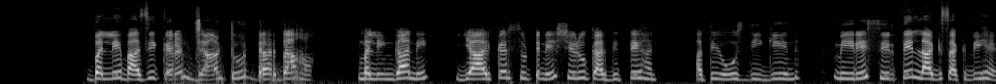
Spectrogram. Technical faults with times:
1.66-9.03 call bitrate drop

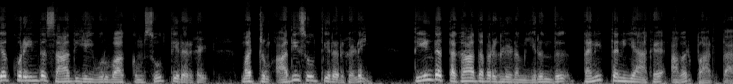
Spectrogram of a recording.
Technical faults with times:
0.00-7.33 Opus compression

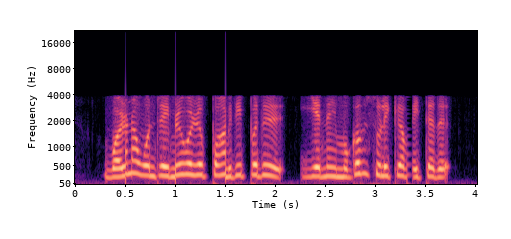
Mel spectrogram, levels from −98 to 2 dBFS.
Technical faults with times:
0.00-4.02 Bluetooth CVSD headset codec
0.50-1.50 chunks out of order
3.31-3.39 Bluetooth headset packet repeated

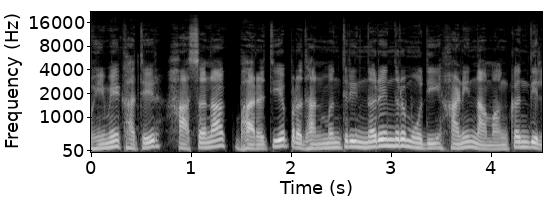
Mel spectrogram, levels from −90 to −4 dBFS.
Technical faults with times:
none

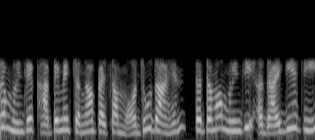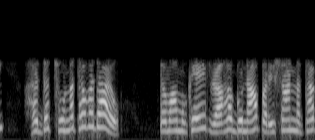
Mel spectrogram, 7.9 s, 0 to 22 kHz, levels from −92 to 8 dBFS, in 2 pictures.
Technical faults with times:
0.00-7.88 AMR narrowband mobile codec

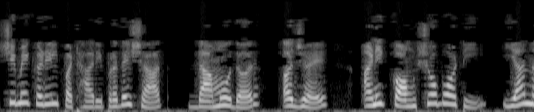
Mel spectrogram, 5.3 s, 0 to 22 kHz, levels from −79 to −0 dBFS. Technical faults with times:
0.00-5.34 WMA compression

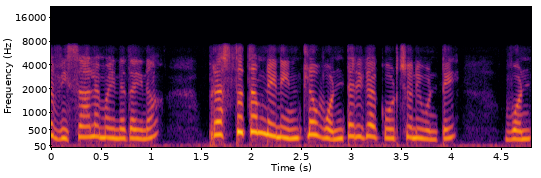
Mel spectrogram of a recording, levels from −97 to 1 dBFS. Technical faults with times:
none

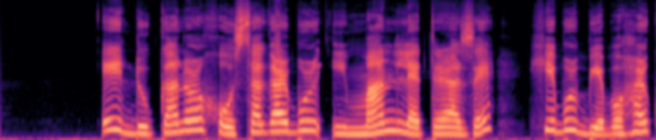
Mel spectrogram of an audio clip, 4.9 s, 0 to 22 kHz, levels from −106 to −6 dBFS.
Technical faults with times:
2.05-2.10 hard clipping

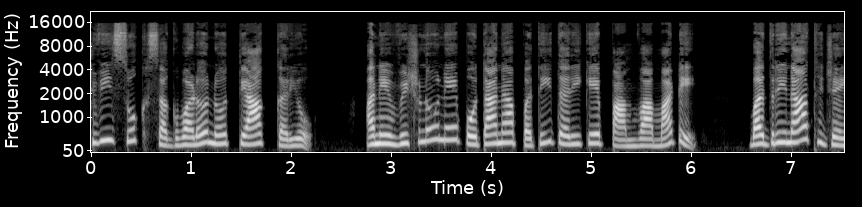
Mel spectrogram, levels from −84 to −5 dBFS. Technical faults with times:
none

